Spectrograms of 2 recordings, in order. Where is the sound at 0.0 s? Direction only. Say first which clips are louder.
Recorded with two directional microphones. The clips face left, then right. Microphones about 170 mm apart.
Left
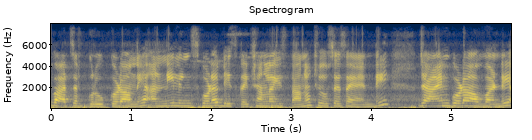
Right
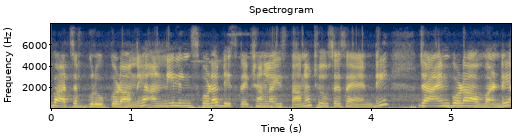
Right 2 dB; 25° right (ahead or behind).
